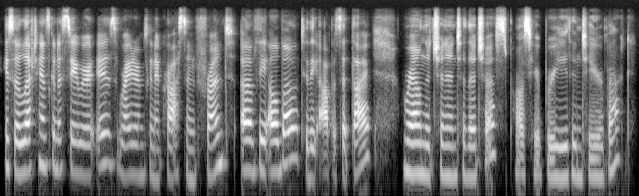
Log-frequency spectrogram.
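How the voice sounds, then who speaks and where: A woman teaching a restorative yoga class, calmly counting breaths and giving relaxed, chatty cues. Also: medium pitch, moderate pace, gravelly.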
